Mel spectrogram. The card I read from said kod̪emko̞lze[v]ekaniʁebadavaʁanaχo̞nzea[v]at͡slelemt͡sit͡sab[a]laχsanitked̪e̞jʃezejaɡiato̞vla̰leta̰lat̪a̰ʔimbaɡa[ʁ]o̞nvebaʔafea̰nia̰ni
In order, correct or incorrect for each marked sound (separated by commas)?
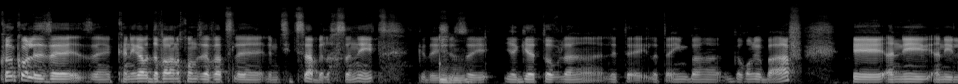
incorrect, correct, incorrect, correct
